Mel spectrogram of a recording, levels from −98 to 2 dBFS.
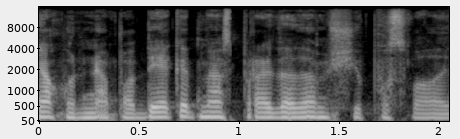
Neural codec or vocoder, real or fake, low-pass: vocoder, 44.1 kHz, 128 mel bands every 256 samples, BigVGAN v2; fake; 14.4 kHz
